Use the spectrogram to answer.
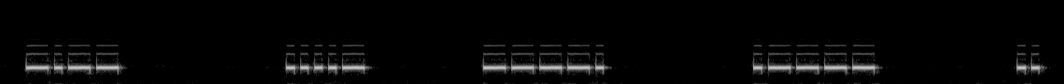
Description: Morse code, heard as a keyed tone, about 17 wpm, spaced as for 5 wpm, 780 Hz. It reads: Y491I
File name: Onlinelehrgang / morsen / DJ4UF Morsen10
